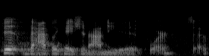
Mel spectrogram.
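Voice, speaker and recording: A woman's voice: medium pitch, big pitch swings, fast talker, vocal fry, slightly rough. A young woman who owns a dental lab, answering questions candidly in a webinar interview over a video call. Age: young adult. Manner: candid, chatty, laughs easily. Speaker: dental lab owner and guest. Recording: dull lo-fi call audio.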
